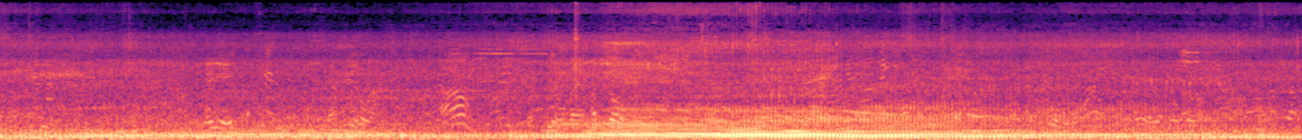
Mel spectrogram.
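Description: Low, steady motor vehicle engine rumble that swells up about halfway through and fades back over a few seconds, with faint voices in the background.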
